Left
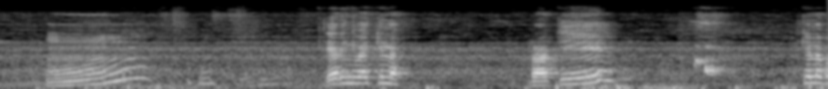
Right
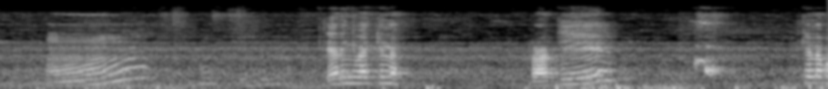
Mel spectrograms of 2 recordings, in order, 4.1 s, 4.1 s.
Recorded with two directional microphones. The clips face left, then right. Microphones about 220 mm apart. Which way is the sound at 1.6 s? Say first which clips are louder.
Left 3 dB; 25° left (ahead or behind).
